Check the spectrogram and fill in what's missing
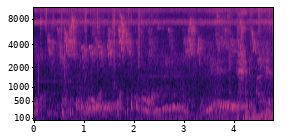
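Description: Pigeons from a homing or racing loft, including a large hen being paired, coo in a steady low murmur close by, with soft chirps and faint wing flutters mixed in over continuous background noise.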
